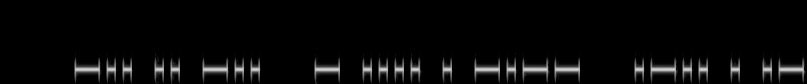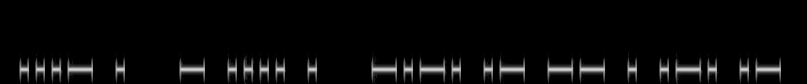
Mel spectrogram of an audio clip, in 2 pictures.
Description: Morse code, heard as a keyed tone, about 16 wpm, 700 Hz. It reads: DID THEY LEAVE THE CAMERA
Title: Sentences from Top 1000 Words - Review Part 5 - 15wpm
